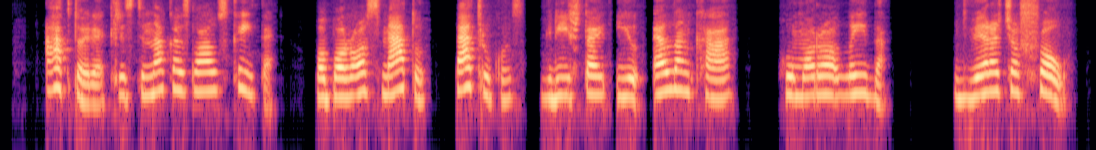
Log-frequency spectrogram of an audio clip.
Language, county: Lithuanian, Klaipėda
